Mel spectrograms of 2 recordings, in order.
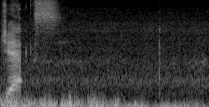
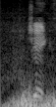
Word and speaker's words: Jakes: Gaylor, Merrick Trotter, and Garrison Jacks. Or Jackass, or I'm not quite sure. I did not hear how they pronounced it. Correct me in the comments if you know. What was that? Garrison, 21. Jakes, it is Jakes, okay.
